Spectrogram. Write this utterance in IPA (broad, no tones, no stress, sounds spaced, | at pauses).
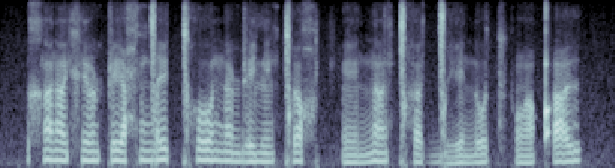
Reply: x ɐ̃ ɾ ɐ̃ xʲ õ ʈ e ħ ŋ͡ǀ e ǀʰ o n ɐ̃ ɖ e lʲ ɐ̃ ǀ ɵ χ t͡ʃʼ ẽ n̪ ɐ̃ ǀʰ ɐ ɡ͡ǀ e n o t͡sʼ õ qʼ ɨ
